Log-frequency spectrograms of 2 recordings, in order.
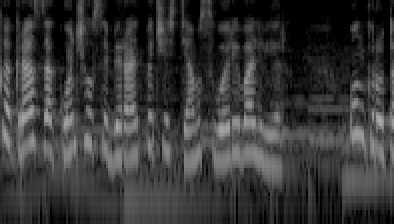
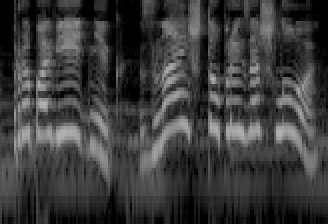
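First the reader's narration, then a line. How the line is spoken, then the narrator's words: Joyful shout. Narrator (Russian): мистер Эндрюс весь сияя от радости, и закричал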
